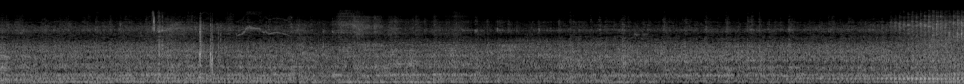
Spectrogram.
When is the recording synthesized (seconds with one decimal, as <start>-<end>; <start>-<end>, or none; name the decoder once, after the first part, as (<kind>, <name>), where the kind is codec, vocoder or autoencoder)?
2.9-5.6 (codec, SNAC)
